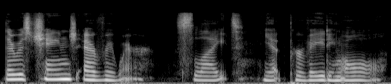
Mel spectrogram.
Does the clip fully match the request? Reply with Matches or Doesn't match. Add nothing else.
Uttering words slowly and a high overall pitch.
Matches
